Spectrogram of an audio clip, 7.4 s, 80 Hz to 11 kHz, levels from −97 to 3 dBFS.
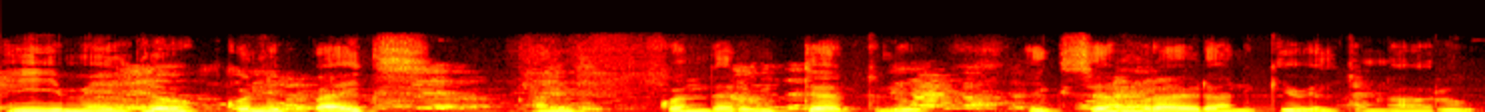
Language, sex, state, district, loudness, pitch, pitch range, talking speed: Telugu, male, Andhra Pradesh, Sri Satya Sai, -18 LUFS, 110 Hz, 110-125 Hz, 90 wpm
